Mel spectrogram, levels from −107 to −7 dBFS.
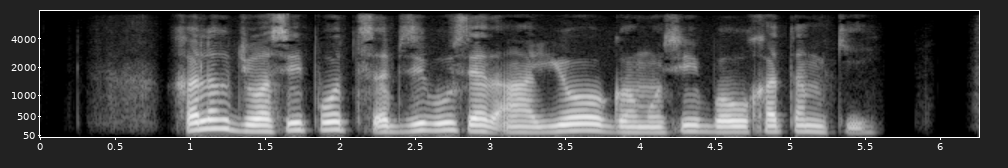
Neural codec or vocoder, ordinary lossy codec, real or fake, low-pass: none; AAC, 48 kbps; real; 7.2 kHz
